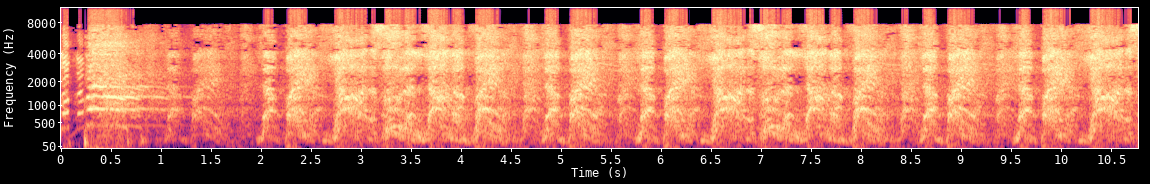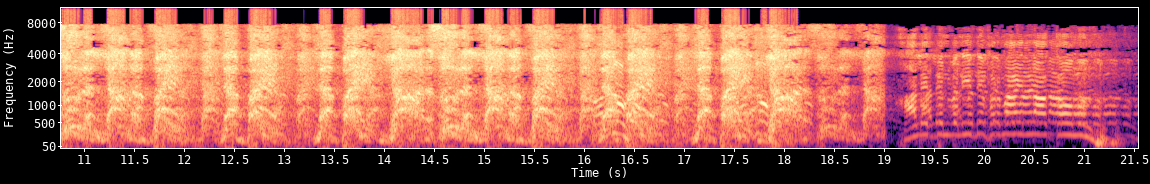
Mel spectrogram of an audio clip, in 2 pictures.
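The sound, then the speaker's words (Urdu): A large crowd chants the Labbaik slogan, loud shouts in unison repeated in a steady rhythm for nearly twenty seconds before breaking off abruptly. “جب بھی پریشانی آئے تو لبیک کا نعرہ لگا”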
